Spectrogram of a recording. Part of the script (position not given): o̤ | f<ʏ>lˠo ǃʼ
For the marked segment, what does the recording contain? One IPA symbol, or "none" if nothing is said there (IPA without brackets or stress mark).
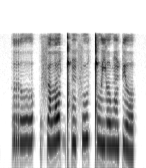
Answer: ʏ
